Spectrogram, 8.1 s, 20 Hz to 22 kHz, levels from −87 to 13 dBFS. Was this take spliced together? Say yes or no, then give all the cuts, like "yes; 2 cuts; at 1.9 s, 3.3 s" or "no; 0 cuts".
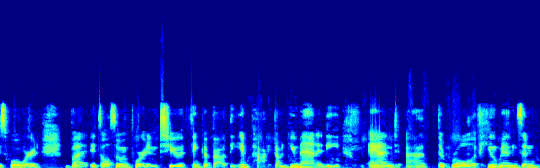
no; 0 cuts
